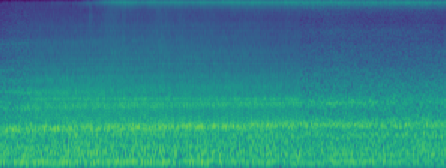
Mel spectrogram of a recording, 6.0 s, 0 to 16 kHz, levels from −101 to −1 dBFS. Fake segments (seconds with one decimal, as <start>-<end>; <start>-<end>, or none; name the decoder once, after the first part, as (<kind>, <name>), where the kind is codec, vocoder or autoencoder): 0.4-4.0 (vocoder, Vocos)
